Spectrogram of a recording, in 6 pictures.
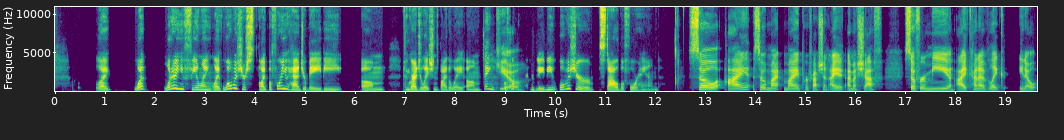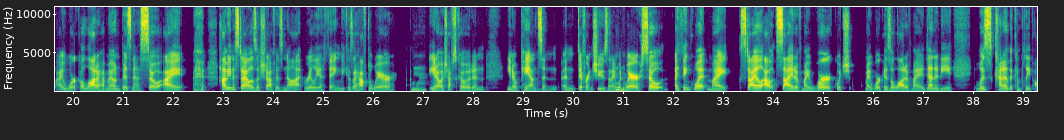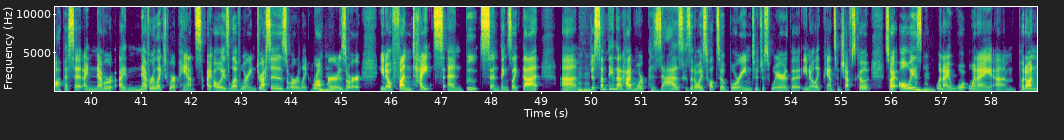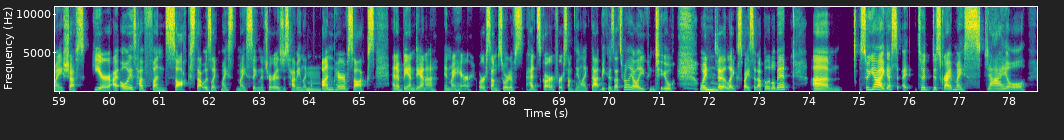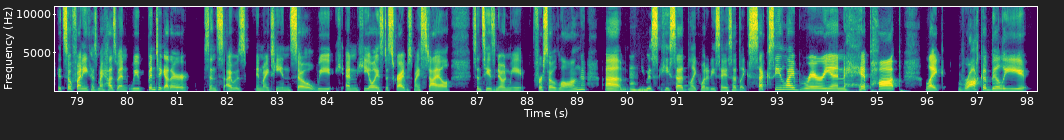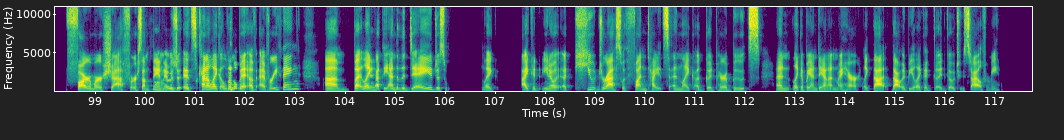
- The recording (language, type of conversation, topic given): English, unstructured, What part of your style feels most like you right now, and why does it resonate with you?
- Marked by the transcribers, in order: other background noise; tapping; chuckle; laughing while speaking: "do"; chuckle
